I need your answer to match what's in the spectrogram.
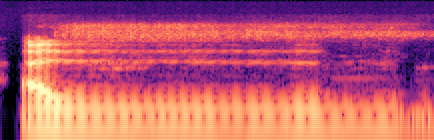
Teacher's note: Huruf yang lain huruf zai az ya itu suaranya mengalir bukan nafasnya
